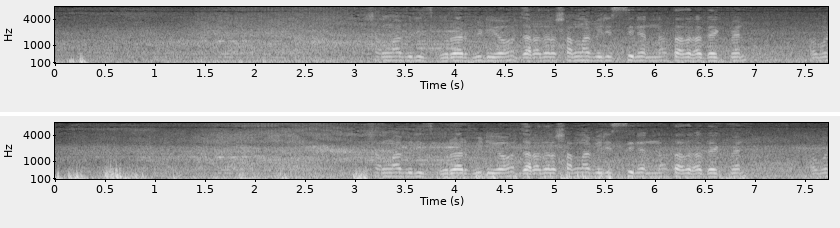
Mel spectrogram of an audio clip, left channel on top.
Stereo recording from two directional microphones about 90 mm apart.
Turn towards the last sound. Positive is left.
turn(degrees=40)  # may be behind; listen again after turning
